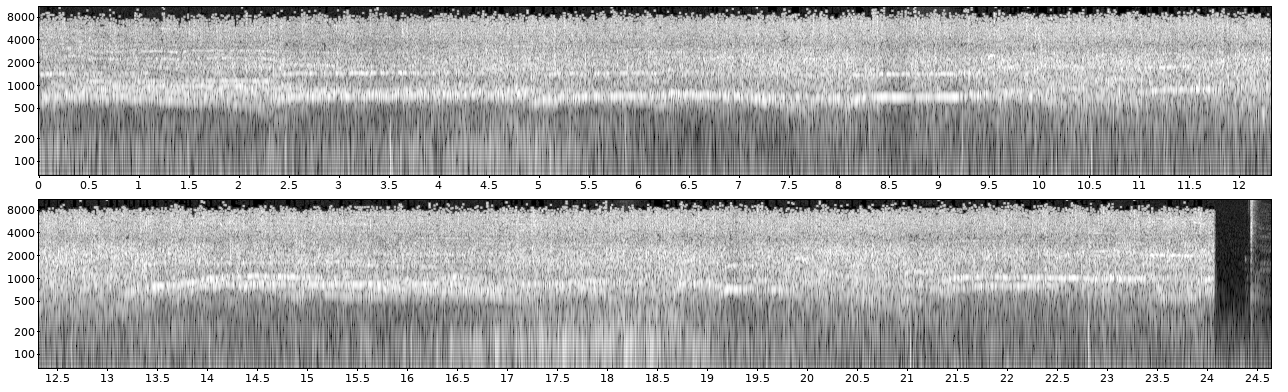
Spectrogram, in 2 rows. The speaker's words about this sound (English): That was the big applause line of the night, and 24 hours later, that statement is no longer operative. Not a good moment. No, and I think the applause was genuine, right?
